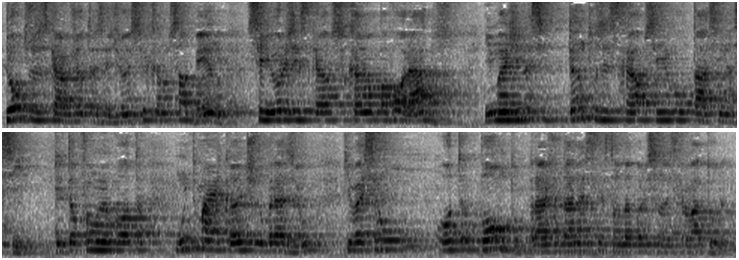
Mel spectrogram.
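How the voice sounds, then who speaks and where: A man's voice: high voice, fairly quick, a little mellow, a little hiss or hum. A man with a Brazilian Portuguese accent giving an informal recorded history lesson for exam prep, chatty and slangy, often checking in with his students. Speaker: history teacher. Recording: echoey room, distant mic.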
